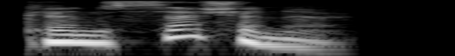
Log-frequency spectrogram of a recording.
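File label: "concessioner", British English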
